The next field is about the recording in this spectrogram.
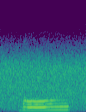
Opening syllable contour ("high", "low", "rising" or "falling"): rising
